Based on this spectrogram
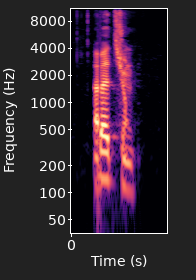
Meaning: inflection of abattre: 1. first-person plural imperfect indicative 2. first-person plural present subjunctive
- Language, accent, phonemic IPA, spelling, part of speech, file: French, France, /a.ba.tjɔ̃/, abattions, verb, LL-Q150 (fra)-abattions.wav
